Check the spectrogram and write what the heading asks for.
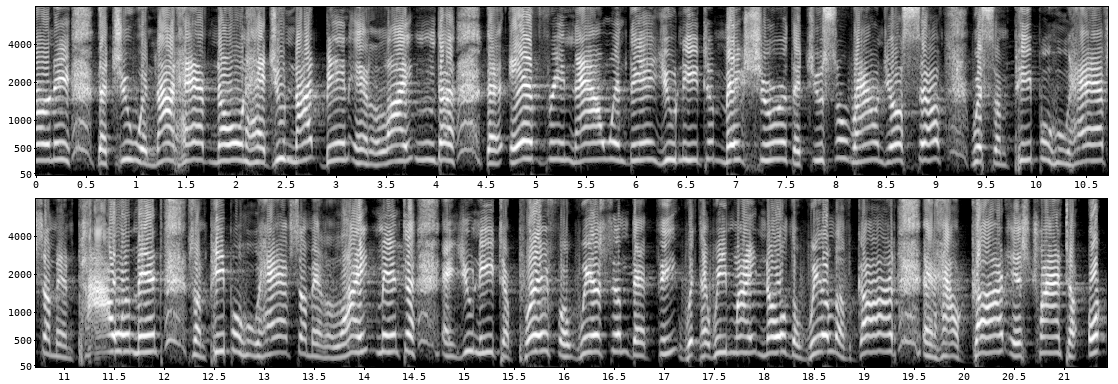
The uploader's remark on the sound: during our First Sunday Night Fellowship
